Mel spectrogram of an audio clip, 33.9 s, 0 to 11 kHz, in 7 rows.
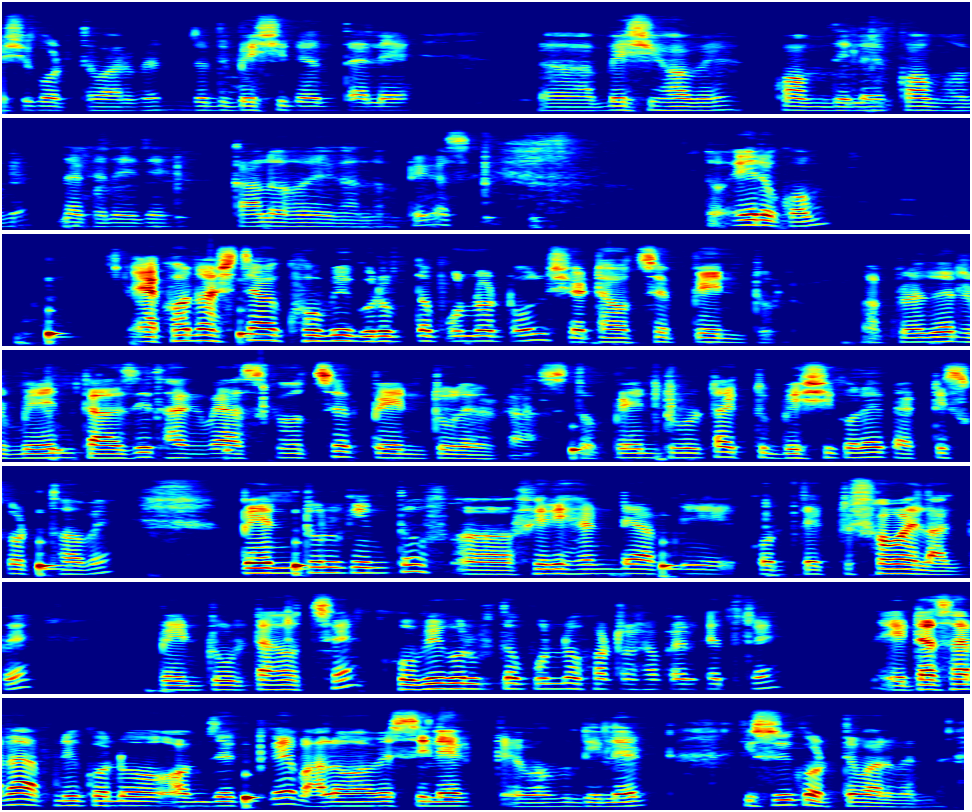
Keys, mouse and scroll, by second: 4.8 alt+scroll up 3, 4.8 alt+scroll down 1, 6.2 alt+scroll up 1, 6.6 alt+scroll down 1, 6.8-9.9 alt+scroll up 1, 12.7 alt+scroll down 1, 13.5-14.9 alt+scroll down 1, 16.4 alt+scroll down 1, 16.8 alt+scroll up 1.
